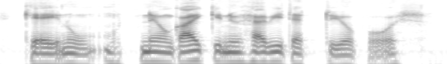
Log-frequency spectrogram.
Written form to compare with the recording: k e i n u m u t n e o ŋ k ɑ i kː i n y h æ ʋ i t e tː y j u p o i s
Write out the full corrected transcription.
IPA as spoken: k e i n u m u t n e o ŋ k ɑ i kː i n y h æ ʋ i t e tː y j o p o i s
